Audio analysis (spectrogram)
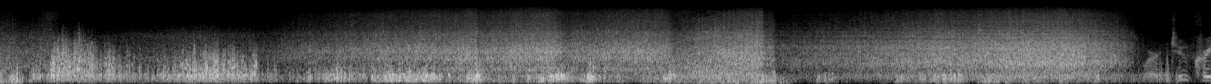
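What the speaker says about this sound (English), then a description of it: "Two creeks come together right here at this giant sized pool." Two creeks pouring together into a large pool, giving a constant rushing wash of water, heavily buffeted by wind noise on the microphone that comes and goes in gusts.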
